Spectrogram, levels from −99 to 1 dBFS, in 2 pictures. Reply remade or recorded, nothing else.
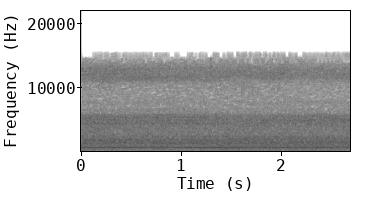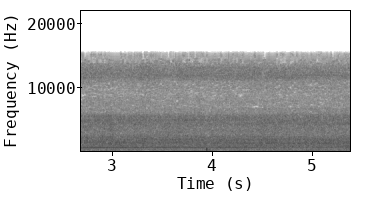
recorded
